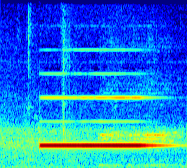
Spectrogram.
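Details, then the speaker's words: IFB front-load washing machine control PCB after repair: powered on, a single clean, loud high beep about a second long then fading; buzzer now sounds properly, which it did not before the repair. "अब देखिए आवाज़ भी बिल्कुल टना ton आने लग गई। पहले ऐसी आवाज़ नहीं आ रही थी ये।"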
